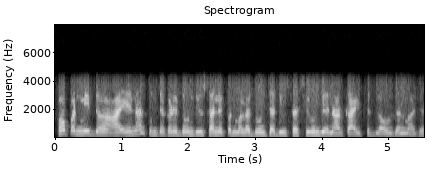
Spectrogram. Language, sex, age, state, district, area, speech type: Marathi, female, 45-60, Maharashtra, Buldhana, rural, conversation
